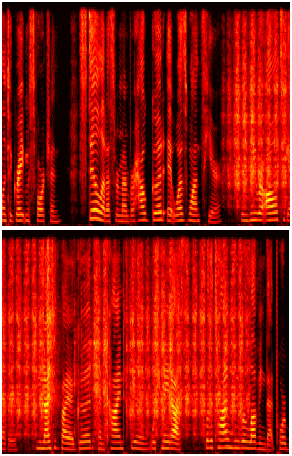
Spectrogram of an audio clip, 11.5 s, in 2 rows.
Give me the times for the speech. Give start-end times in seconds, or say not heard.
0.0-11.4.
